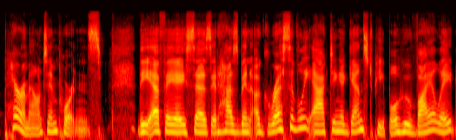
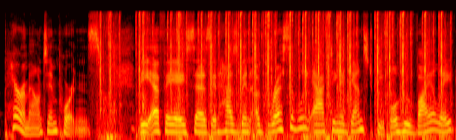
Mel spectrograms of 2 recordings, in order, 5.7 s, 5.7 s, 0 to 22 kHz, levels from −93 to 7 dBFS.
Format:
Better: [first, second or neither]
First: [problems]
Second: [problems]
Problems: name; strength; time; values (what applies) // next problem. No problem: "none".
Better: first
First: none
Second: keyboard typing; loud; from 1 s on; peak 3 dB above the speech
